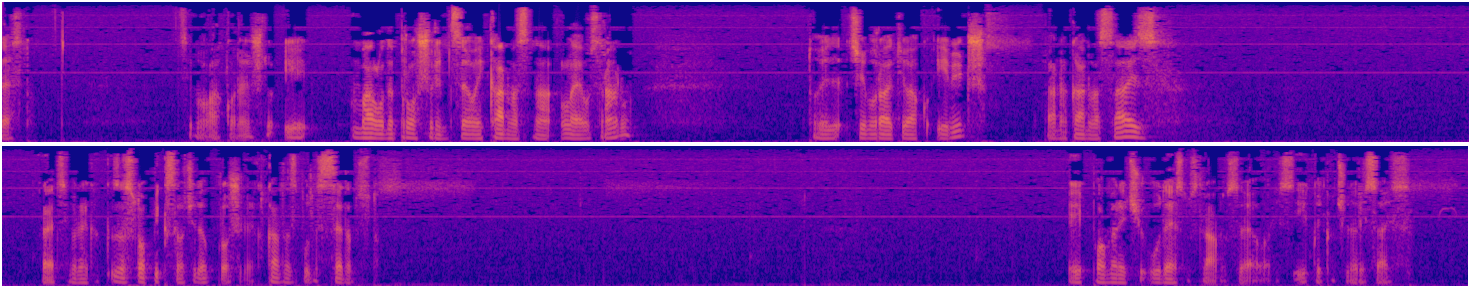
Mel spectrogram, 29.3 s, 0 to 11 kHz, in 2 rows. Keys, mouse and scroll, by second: 7.6-9.4 drag, 11.2 click, 15.1 click, 15.9 KP_7, 16.1 KP_0, 22.3 click, 24.3-27.4 drag, 27.8 click.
